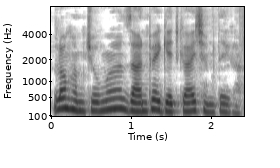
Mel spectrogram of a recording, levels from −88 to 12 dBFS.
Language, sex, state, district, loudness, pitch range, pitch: Wancho, female, Arunachal Pradesh, Longding, -14 LUFS, 175-215 Hz, 185 Hz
